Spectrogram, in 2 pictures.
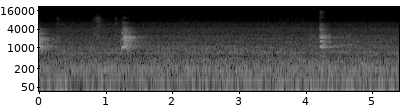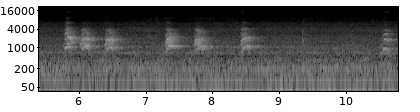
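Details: Pomeranian in a pet shop barking in short high yips, single barks then quick clusters of two or three, separated by pauses, with constant low room noise.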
